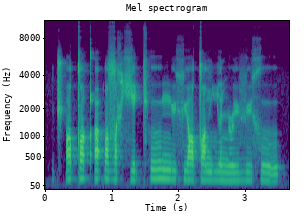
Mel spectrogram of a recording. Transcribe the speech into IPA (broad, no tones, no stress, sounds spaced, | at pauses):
t͡ʃʼ ʊ tˤ ʊ qʼ o ʔ ɾ ə zˤ ɪ x ç ɪ cʰ u ŋ y x y tˤ u n ʎ ʊ n ɭ y v y x u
